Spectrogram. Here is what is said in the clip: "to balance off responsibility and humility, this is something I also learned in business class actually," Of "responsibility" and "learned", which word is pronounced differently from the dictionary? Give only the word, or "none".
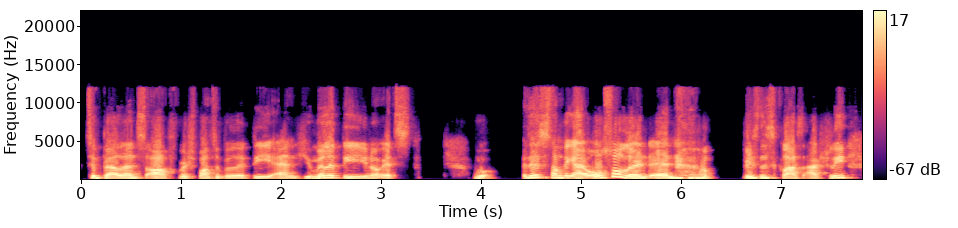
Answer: none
